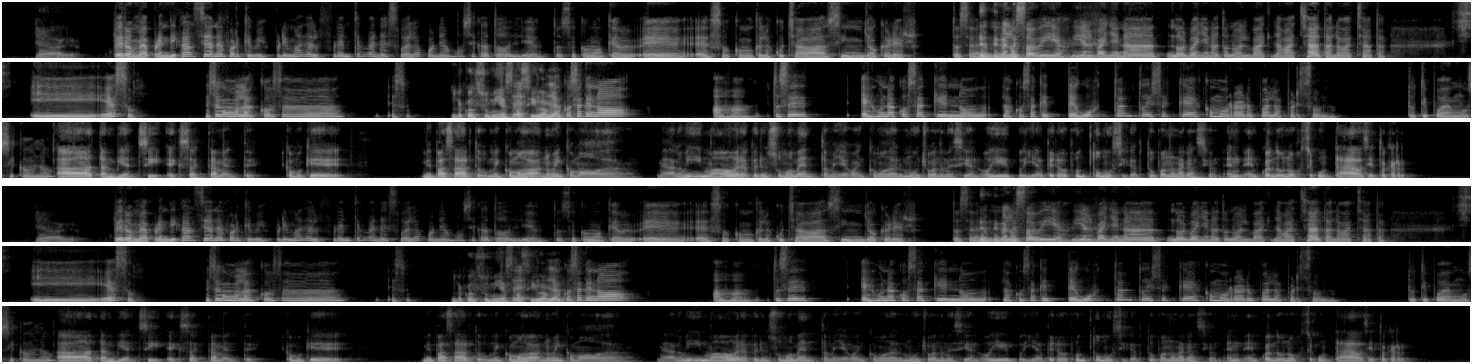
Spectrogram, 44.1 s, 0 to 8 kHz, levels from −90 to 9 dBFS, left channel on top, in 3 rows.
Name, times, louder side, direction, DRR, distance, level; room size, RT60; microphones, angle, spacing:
voice 1, 0.3-0.8 9.8-10.2 19.2-20.3 29.9-31.9 32.2-32.8 33.6-43.4, left 4 dB, 80° left, 0.8 m, -33 dB
voice 2, 1.1-9.1 9.5-14.0 14.6-14.7 15.0-16.0 16.7-18.1 18.6-18.7 19.8-21.0 21.8-22.8 23.3-28.1 28.8-29.9, left 3 dB, 30° left, 0.8 m, -32 dB
14.5 x 9.8 x 6.8 m
head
